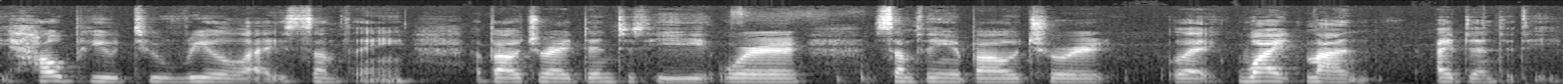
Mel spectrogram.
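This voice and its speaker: A woman with a Chinese accent, medium pitch and a fairly slow pace. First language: Mandarin Chinese. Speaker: podcast co-host, student. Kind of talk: casual chat.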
